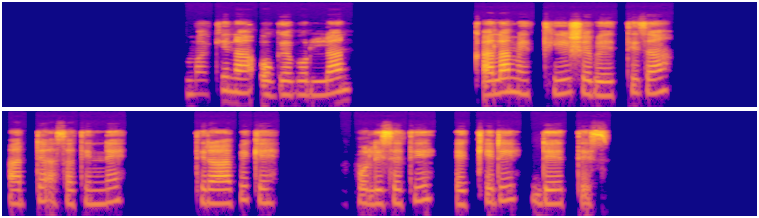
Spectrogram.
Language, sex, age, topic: Gamo, female, 25-35, government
